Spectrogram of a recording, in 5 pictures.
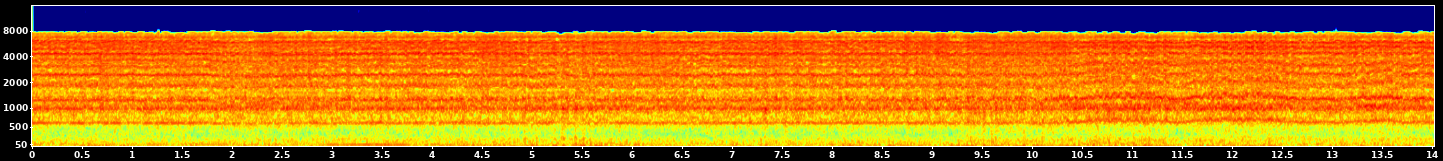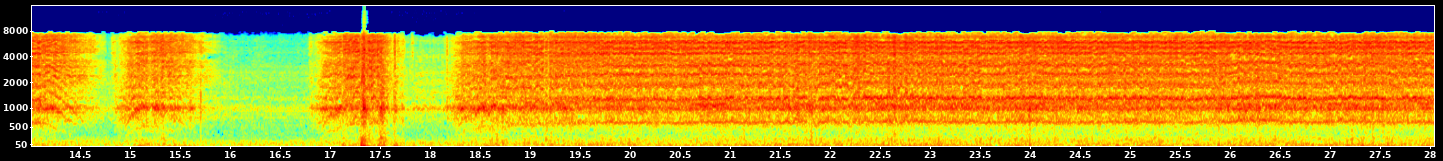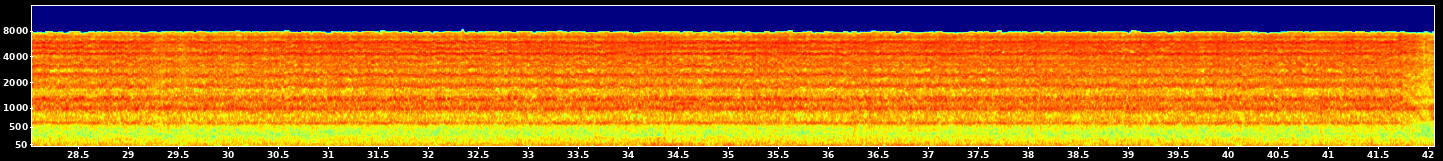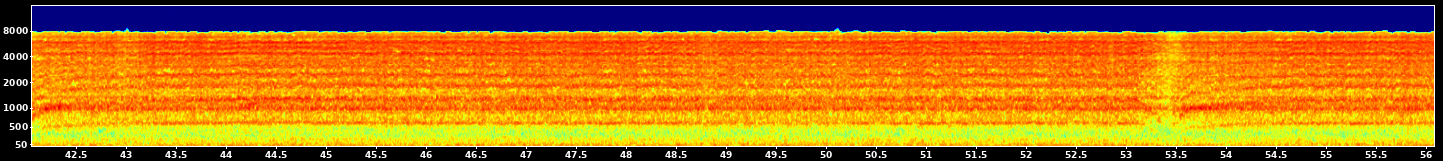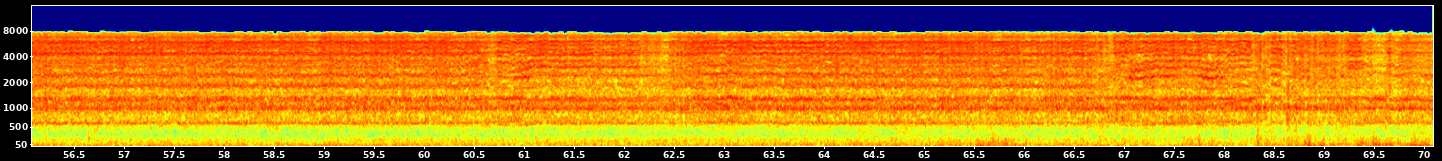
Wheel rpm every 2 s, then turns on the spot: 160, 160, 160, 160, 160, 160, 140, 40, 20, 130, 160, 160, 160, 160, 160, 160, 160, 160, 160, 160, 160, 150, 160, 170, 160, 160, 140, 160, 160, 160, 160, 160, 160, 160, 160.
none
